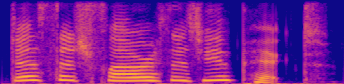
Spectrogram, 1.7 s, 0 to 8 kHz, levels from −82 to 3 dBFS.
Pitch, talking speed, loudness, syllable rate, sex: 330 Hz, 210 wpm, -14 LUFS, 5.1 syllables/s, female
